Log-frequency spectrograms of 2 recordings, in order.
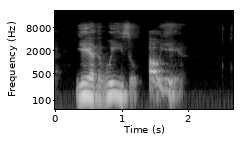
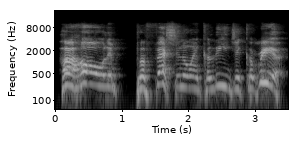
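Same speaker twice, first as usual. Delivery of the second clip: preaching; 9 semitones higher, 3 dB quieter than usual. Real, not acted. Preacher compares Shedeur Sanders to Angel Reese, preaching high. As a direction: build it like a sermon.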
